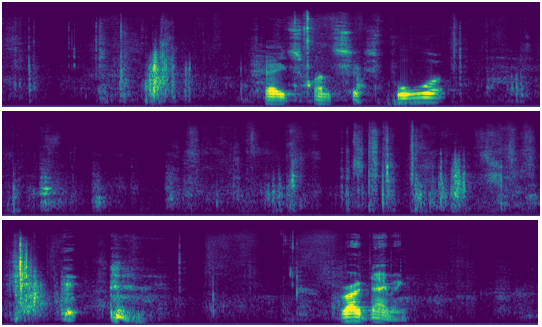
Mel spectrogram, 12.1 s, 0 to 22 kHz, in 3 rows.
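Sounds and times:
faint rustling and handling: 0:00.0 - 0:12.0.

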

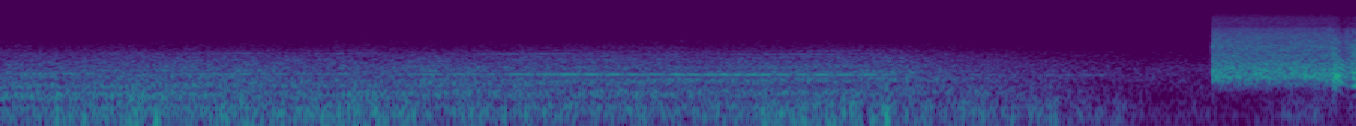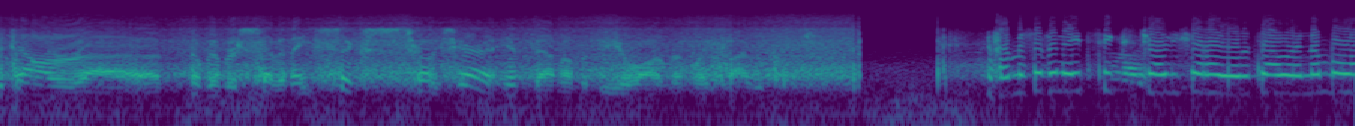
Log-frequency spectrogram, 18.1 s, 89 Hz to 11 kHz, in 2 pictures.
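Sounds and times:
distant jet engine rumble: 0:00.0 - 0:15.8
radio transmission with voice: 0:08.1 - 0:18.0.

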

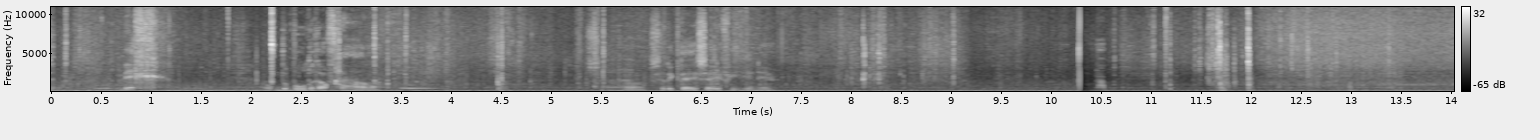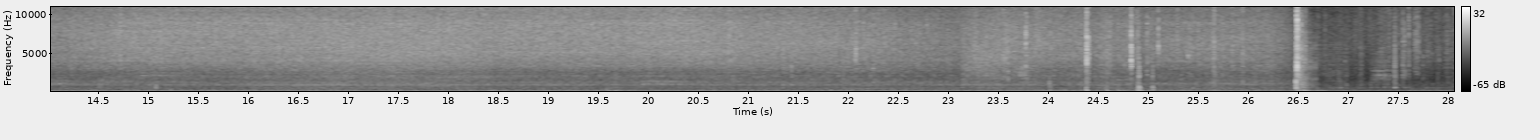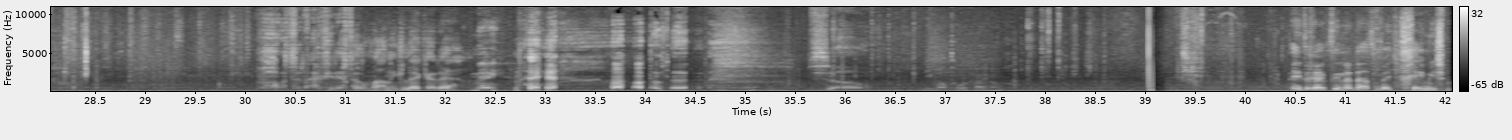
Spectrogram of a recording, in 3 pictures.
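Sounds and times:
steady low hum: 0:00.0 - 0:42.0
car door opening: 0:11.1 - 0:14.1, 0:22.0 - 0:27.2
car door shutting: 0:11.1 - 0:15.6, 0:16.2 - 0:27.6
broad hiss: 0:12.1 - 0:26.6.

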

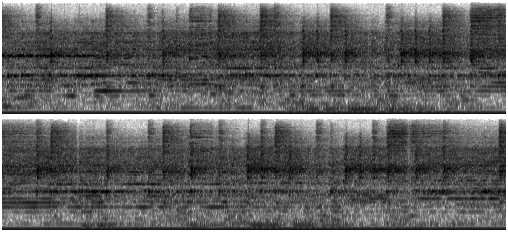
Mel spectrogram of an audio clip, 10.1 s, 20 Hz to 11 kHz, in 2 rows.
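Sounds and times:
electric guitar lead notes: 0:00.0 - 0:10.0.

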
